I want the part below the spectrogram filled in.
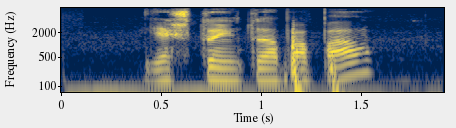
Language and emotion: Russian, neutral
